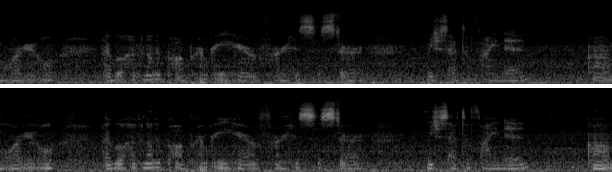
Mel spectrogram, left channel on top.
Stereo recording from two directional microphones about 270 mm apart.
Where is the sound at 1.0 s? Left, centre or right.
Centre.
